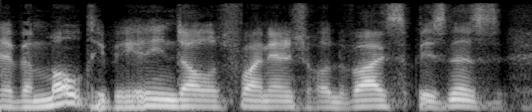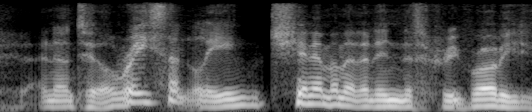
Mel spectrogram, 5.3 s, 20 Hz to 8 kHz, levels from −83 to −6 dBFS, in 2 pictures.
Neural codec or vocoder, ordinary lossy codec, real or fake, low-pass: codec, 16 kHz in and 24 kHz out, 0.4 kbps, LongCat-Audio-Codec, four codebook decoder; AAC, 48 kbps; fake; 7.2 kHz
